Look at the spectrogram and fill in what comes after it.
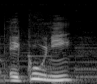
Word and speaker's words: EQNHI: Y otra cosita más, una más, porque sigo con chivos, el espacio Ecuni, ¿sí? Ecuni se escribe E-Q-N-H-I, Ecuni es el espacio cultural Nuestros Hijos,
